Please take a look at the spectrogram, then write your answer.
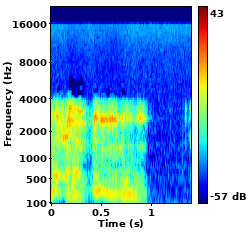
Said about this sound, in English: And it took me a while to Hang on, I'm gonna cough. We can cut this.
